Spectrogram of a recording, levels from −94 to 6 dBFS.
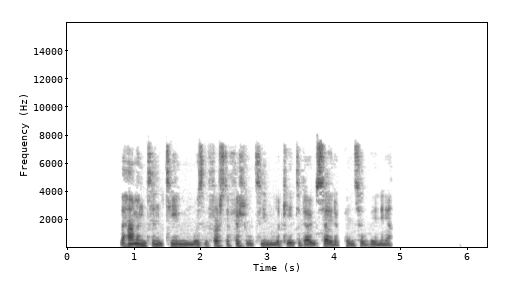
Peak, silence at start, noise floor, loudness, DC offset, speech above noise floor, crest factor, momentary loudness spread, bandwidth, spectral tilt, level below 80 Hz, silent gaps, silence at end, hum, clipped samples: -8 dBFS; 0.8 s; under -90 dBFS; -28 LUFS; under 0.1%; over 62 dB; 22 dB; 10 LU; 8 kHz; -4.5 dB/octave; -68 dBFS; 4.10-4.14 s; 1.45 s; none; under 0.1%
